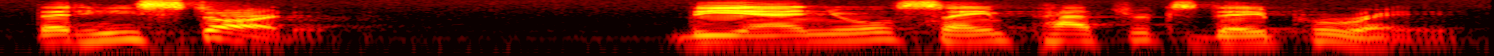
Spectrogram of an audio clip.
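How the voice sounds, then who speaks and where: Backed by music in the background, a man with an American accent speaks with a fairly high pitch. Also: very even loudness. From Pittsburgh, western Pennsylvania. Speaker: broadcaster presenting awards. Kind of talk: awards ceremony tribute speech. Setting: theater stage with audience.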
